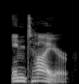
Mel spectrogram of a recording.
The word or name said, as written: entire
